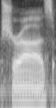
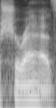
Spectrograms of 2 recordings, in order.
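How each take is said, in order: First: It is said in a non-Australian way. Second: It is said in the Australian way.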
